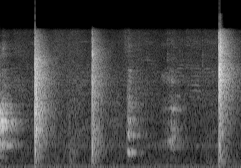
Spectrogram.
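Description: Two sharp hand slaps about half a second apart, then a fainter one.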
